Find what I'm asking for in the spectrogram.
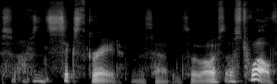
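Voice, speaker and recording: The background is silent in this very clean recording. A man talks with an American accent. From Oklahoma, US. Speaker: orchestra cellist. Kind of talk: casual podcast interview. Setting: studio. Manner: chatty, humorous, quick to laugh.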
